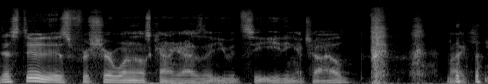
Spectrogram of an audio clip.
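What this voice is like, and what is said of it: Usual voice. Nothing is said of it.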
